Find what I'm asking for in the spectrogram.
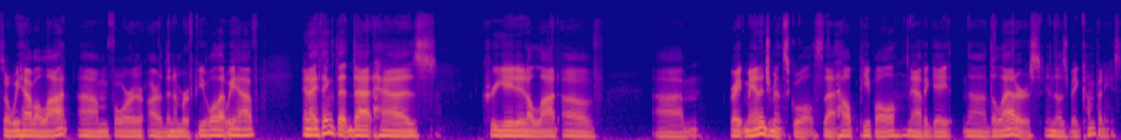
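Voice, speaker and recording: This very clean recording has a silent background. A man with an Upper Midwest accent speaks at a moderate pace, his very deep, low voice in fairly even intonation. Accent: Upper Midwest American. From Saint Paul, Minnesota. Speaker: filmmaker and tech worker. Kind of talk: casual chat.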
